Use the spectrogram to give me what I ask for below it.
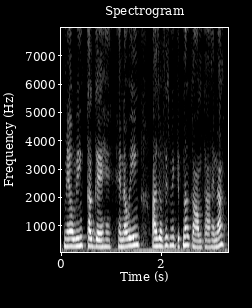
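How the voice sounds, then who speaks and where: Woman playing a teasing young guy, cheeky, high voice. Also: steady tone, a little fast, lightly acted. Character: playful teasing young man, mischievous.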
